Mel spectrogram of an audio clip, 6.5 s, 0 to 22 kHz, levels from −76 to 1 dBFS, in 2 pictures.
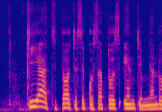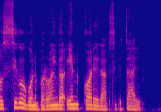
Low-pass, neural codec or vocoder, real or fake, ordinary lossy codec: none; codec, 44.1 kHz, 7.8 kbps, Pupu-Codec; fake; none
